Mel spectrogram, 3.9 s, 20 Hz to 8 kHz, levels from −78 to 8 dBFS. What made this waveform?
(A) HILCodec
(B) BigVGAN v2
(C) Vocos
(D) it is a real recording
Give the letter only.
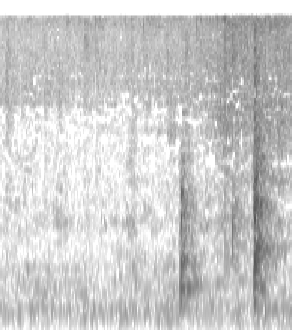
D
